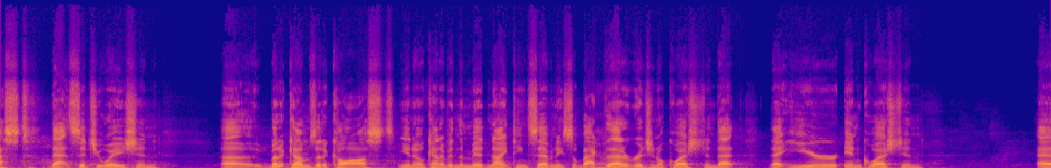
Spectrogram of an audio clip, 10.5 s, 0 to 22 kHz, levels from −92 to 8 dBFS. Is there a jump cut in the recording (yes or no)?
no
